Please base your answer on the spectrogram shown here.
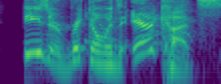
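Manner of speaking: put-on very high, swooping, hyped-up seller voice. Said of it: "more and more animated".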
